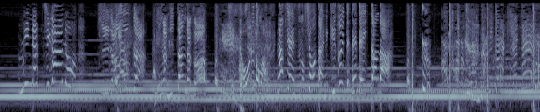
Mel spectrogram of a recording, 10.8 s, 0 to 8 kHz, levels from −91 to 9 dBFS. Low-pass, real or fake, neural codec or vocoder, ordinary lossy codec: 7.2 kHz; real; none; none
